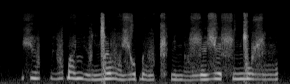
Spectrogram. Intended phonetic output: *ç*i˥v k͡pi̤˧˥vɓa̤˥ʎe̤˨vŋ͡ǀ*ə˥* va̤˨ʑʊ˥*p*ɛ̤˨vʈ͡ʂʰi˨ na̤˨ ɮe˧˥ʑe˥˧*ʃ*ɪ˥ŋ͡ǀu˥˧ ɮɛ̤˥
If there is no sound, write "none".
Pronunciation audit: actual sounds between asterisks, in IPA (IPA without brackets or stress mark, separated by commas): ç, ɛ˥, ɓ, ɬ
